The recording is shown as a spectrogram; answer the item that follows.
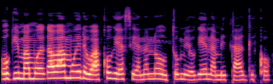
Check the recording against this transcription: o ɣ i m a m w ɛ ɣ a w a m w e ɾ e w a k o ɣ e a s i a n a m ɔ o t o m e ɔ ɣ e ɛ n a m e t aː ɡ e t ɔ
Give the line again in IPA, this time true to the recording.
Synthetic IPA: o ɣ i m a m w ɛ ɣ a w a m w e ɾ e w a k o ɣ e a s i a n a n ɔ o t o m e ɔ ɣ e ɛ n a m e t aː ɡ e k ɔ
